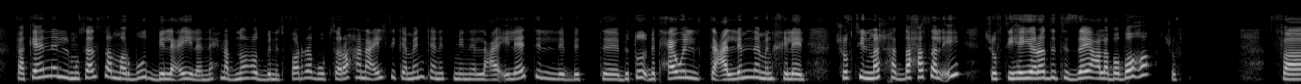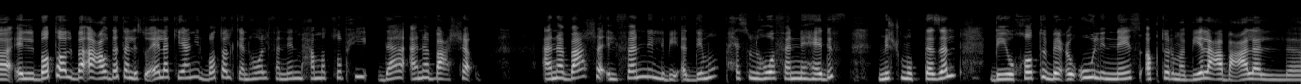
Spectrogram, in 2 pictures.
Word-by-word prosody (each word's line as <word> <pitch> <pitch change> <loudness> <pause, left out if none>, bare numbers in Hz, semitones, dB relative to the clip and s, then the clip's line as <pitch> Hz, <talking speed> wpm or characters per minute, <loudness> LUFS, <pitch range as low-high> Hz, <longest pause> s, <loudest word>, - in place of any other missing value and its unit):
فكان 315 +8 0
المسلسل 330 +1 -1
مربوط 275 +4 -3
بالعيلة. 250 -2 -1
إن 215 - -9
إحنا 270 +3 -6
بنقعد 270 +1 -5
بنتفرّج 260 +5 -5
وبصراحة 255 +5 -3
أنا 280 - -1
عيلتي 305 +7 -5
كمان 290 +3 -5
كانت 265 -4 -7
من 245 -1 -5
العائلات 240 - -3
اللي 260 -6 -4
بت 235 +1 -7 0.2
بتو 245 +6 -2
بتحاول 285 +3 0
تعلّمنا 265 +6 0
من 270 -3 -1
خلال، 250 -2 0 0.3
شُفتِ 295 +2 -4
المشهد 300 -2 +1
ده 310 - +4
حصل 330 +1 +1
إيه؟ 455 -3 +1 0.3
شُفتِ 260 +1 -4
هي 280 +2 +5
ردّت 295 0 +2
إزاي 290 +3 +4
على 280 -3 +2
باباها؟ 330 - +2
شُفتِ - - -15 0.8
فالبطل 260 - +3
بقى 310 0 +4
عودةً 315 +3 +2
لسؤالك 305 +3 -1
يعني، 305 +3 -2
البطل 285 +4 -3
كان 250 -4 -6
هو 270 +2 -3
الفنان 275 -1 -5
محمد 280 +1 -5
صُبحي 360 +4 -6
ده 255 +9 -2
أنا 280 +5 0
باعشقه. 260 -4 -1 0.6
أنا 275 +4 +4
باعشق 335 +5 +2
الفَن 300 +9 0
اللي 300 -6 -1
بيقدّمه، 245 - -3
باحس 280 0 -8
إن 280 - +2
هو 275 +2 +4
فَن 275 -1 0
هادف 255 +7 0 0.3
مش 270 +4 +1
مٌبتزَل، 265 +6 +3 0.4
بيُخَاطب 265 +5 +3
عقول 265 +6 +4
الناس 260 +2 +1
أكتر 255 +2 0
ما 220 -3 -1
بيلعب 240 0 +3
على 245 +2 +4
ال 220 -2 -4
275 Hz, 155 wpm, -25 LUFS, 250-305 Hz, 0.8 s, هي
